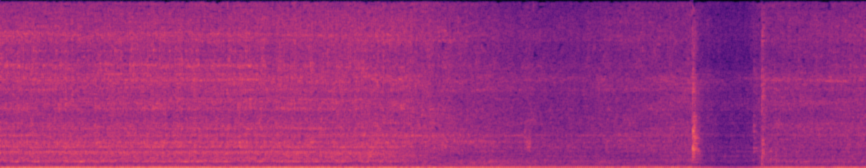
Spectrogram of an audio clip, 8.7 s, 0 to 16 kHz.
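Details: 1957 Chevy convertible V8 with over 250,000 miles, after exhaust manifold leak repair: even, steady idle with a smooth low rumble and no clack-clack from the exhaust; sounds sealed and healthy. Normal idle.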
